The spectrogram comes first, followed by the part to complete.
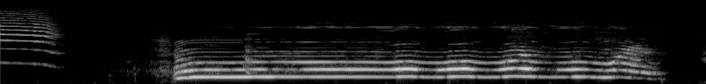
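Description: A husky gives a long, steady howl with a slight waver, after a short high squeak from a toy.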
